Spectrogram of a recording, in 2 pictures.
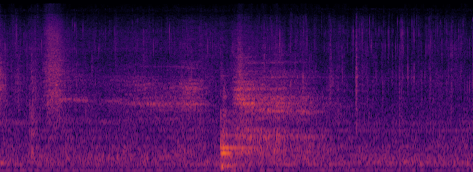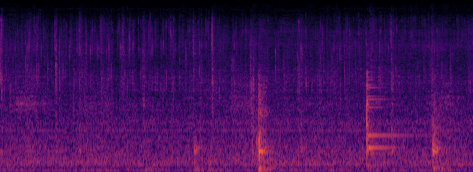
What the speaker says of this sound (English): the fat from the meat can also be used to kind of caramelize and saute your vegetables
